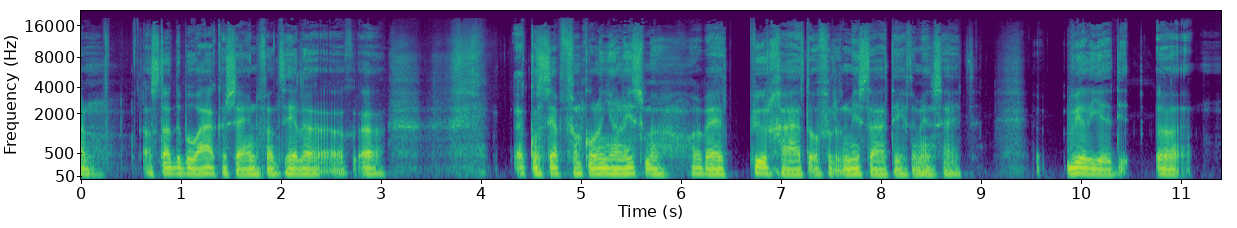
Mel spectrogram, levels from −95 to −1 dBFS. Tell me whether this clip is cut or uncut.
uncut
